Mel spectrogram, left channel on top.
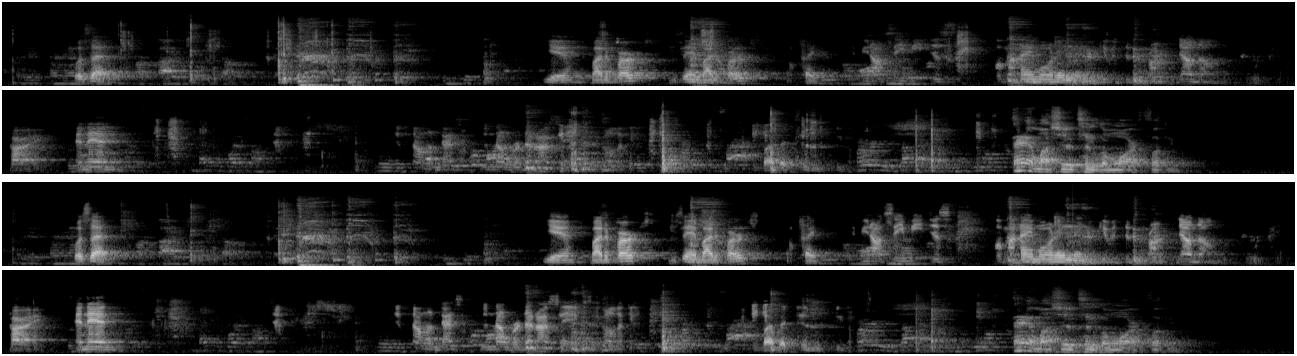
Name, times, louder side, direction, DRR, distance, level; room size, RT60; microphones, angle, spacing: voice 1, 0.1-1.0 1.3-1.8 2.2-2.8 4.4-4.7 7.2-7.4 8.1-9.2 10.2-10.5 11.3-11.5 13.6-14.0 14.9-15.5 16.7-18.1 18.6-18.9 19.2-20.4 21.5-22.4 22.7-22.8, left 1 dB, 25° left, -4 dB, 1.8 m, -42 dB
voice 2, 0.7-1.1 5.4-6.4 6.7-7.4 8.0-8.2 8.6-9.5 9.9-12.1 13.0-13.3 13.7-14.1 16.1-16.3 17.0-17.4 17.7-18.7 19.0-19.1 20.5-20.6 20.9-21.0, right 6 dB, 85° right, 13 dB, 0.4 m, -26 dB
voice 3, 2.8-3.4 4.8-4.9 7.0-7.1 9.4-9.7 14.6-14.7 15.9-16.0 18.6-18.7 19.5-19.6 20.6-20.7 21.9-22.2 22.7-22.8 23.0-24.7, left 3 dB, 80° left, 7 dB, 0.7 m, -29 dB
sound 1, 2.9-4.1 6.8-7.3 10.0-11.0 11.3-11.7 12.5-12.6 18.2-19.1, right 1 dB, 15° right, 0.7 m, -34 dB
7.5 x 3.0 x 5.5 m, 0.94 s
head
